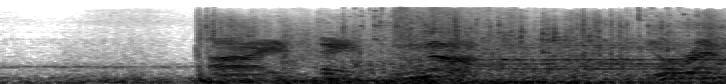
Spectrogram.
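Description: Debris crashes and clatters down.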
